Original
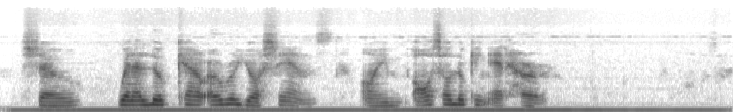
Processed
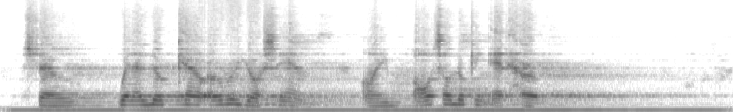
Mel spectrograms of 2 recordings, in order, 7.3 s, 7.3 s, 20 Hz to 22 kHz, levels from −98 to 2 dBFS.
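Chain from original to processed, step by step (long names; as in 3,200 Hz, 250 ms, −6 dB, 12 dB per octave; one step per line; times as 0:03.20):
adaptive Wiener filter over 9 samples
0:01.98–0:02.66: floating-point word with a short mantissa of 6 bits
high-shelf EQ 6,600 Hz +6.5 dB
tuned comb filter 610 Hz, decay 0.15 s, harmonics all, mix 90%
convolution reverb RT60 3.0 s, pre-delay 221 ms, DRR 15.5 dB
downward compressor 6 to 1, threshold −39 dBFS, peak gain reduction 10 dB
high-shelf EQ 3,100 Hz +7 dB
level +6.5 dB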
